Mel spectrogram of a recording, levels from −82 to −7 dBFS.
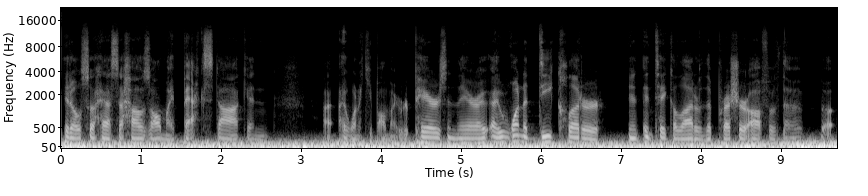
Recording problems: low rumble; noticeable; throughout; 15 dB below the speech

